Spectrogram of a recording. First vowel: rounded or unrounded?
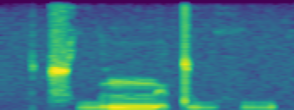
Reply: rounded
